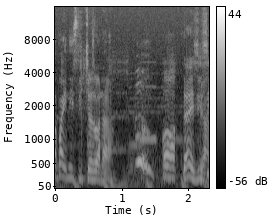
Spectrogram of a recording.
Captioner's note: beep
